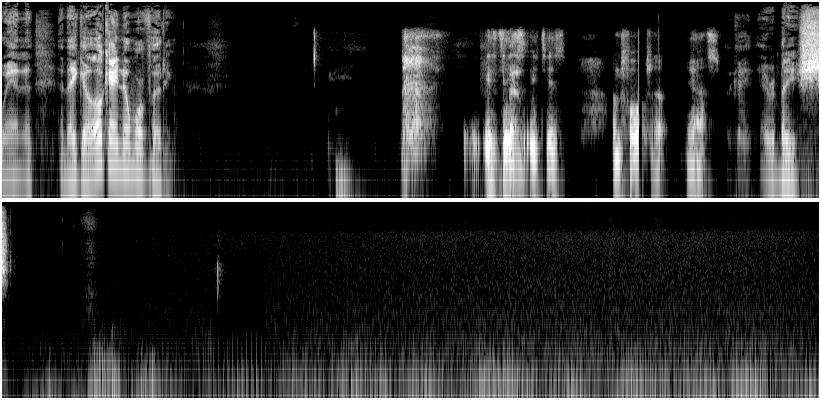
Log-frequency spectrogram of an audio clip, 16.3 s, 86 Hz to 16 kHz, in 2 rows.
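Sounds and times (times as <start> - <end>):
speech: 0.0 - 1.8, 4.0 - 8.3
cat purring: 9.0 - 16.3.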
